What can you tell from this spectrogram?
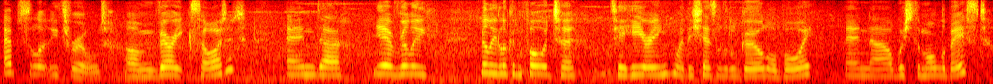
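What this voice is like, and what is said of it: Australian accent. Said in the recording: “that accent, where are you from? ... I'm from Australia.”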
